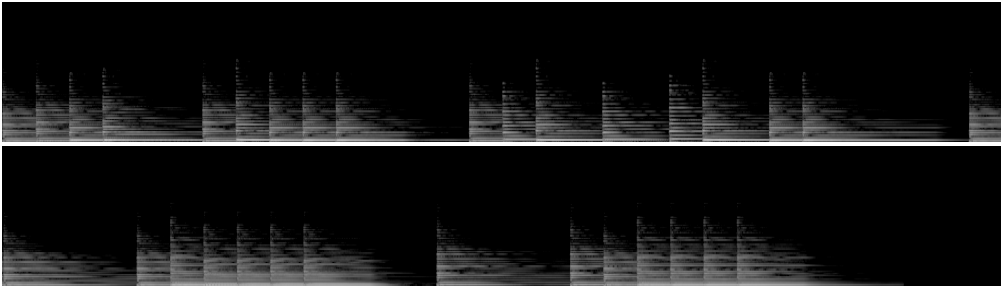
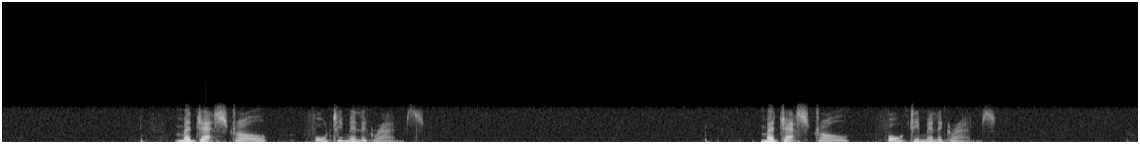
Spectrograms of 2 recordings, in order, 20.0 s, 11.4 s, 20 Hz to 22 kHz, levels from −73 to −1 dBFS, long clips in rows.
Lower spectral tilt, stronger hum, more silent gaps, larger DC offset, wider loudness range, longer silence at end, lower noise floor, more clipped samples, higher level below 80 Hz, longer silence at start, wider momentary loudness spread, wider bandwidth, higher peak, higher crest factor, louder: first, -4.5 dB/octave vs -3 dB/octave; neither; neither; second, under 0.1% vs 0.2%; second, 5 LU vs 8 LU; first, 1.4 s vs 0.1 s; first, -56 dBFS vs -51 dBFS; neither; second, -54 dBFS vs -48 dBFS; second, 0 s vs 1.35 s; second, 14 LU vs 25 LU; first, 12.5 kHz vs 6.2 kHz; second, -14 dBFS vs -4 dBFS; second, 14 dB vs 22 dB; second, -29 LUFS vs -22 LUFS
